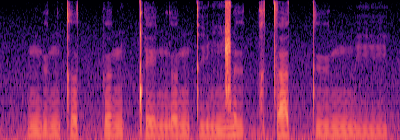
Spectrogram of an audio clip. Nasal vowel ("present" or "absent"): absent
